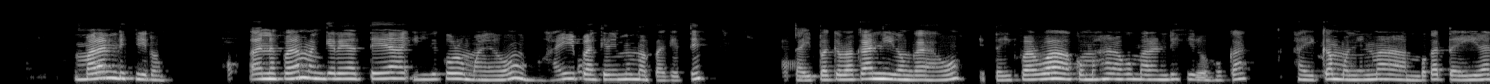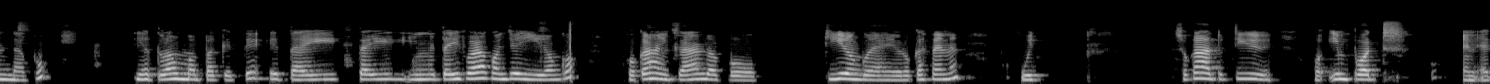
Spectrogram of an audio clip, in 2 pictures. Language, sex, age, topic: Oshiwambo, female, 18-24, agriculture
